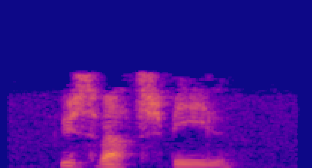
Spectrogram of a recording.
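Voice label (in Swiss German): "uswartsspeel", Alsatian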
